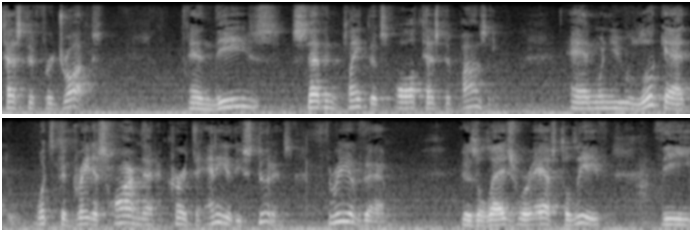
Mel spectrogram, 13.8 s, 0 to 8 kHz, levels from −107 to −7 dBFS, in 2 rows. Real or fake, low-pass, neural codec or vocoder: real; 7.2 kHz; none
